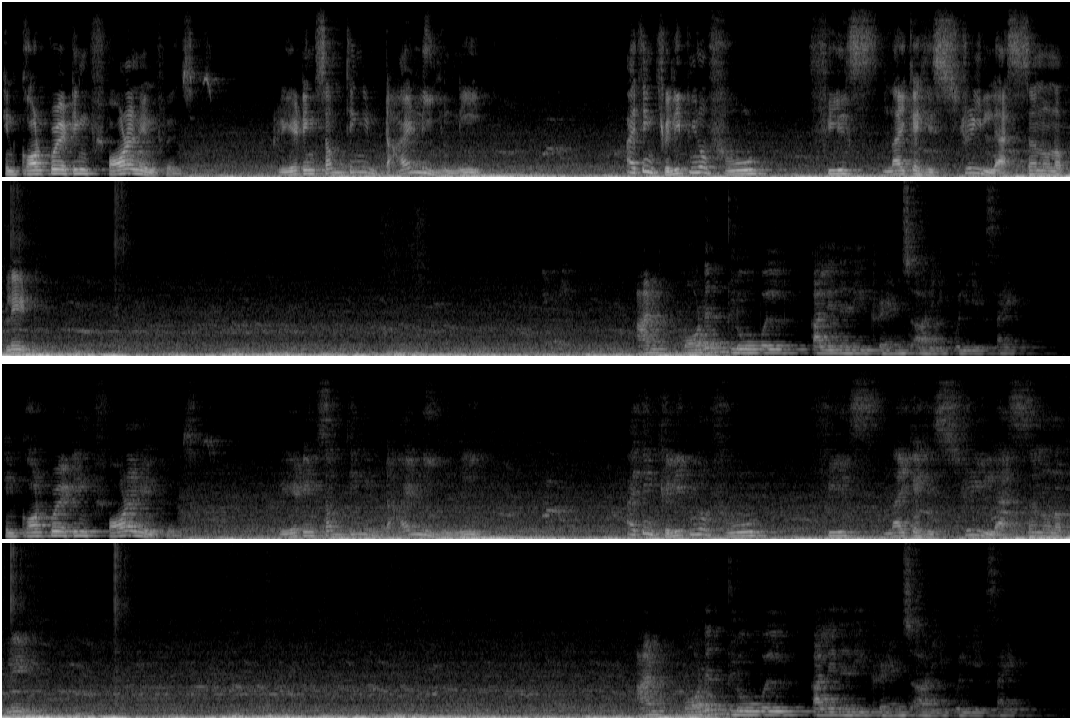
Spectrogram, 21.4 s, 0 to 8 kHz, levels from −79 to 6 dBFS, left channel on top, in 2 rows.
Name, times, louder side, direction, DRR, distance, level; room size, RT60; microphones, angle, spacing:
voice 1, 0.0-2.1 2.7-4.8 6.2-7.7 8.1-11.0 16.1-16.4, left 5 dB, 60° left, 12 dB, 0.5 m, -33 dB
sound 1, 1.7-17.7, equal, 25° right, 2.6 m, -28 dB
voice 2, 17.0-18.5 18.8-20.8, equal, 20° left, -1 dB, 3.6 m, -38 dB
16.0 x 6.3 x 5.7 m, 0.91 s
head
